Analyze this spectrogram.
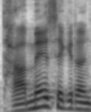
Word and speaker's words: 다메섹: 다메섹이라는 지역이 나왔어요. 다메섹이 어디냐면은 지금의 시리아의 수도입니다. 다마스쿠스라고 돼 있죠. 그 시리아의 수도 다마스쿠스를 히브리식 발음으로 다메섹이라 그래요.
